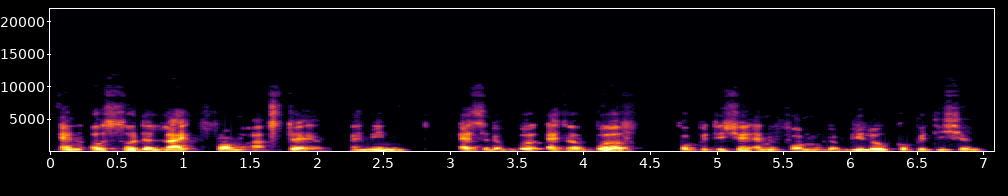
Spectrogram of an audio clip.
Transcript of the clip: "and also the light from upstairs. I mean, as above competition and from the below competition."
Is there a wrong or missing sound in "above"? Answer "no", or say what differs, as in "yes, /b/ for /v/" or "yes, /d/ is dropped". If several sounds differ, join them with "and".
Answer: yes, /f/ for /v/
